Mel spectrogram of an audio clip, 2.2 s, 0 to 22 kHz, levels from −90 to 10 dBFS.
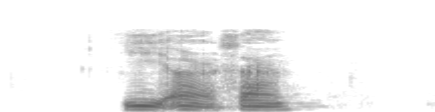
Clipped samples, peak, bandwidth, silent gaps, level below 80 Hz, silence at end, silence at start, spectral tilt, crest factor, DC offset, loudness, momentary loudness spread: under 0.1%; -18 dBFS; 7.6 kHz; none; -76 dBFS; 0.75 s; 0.6 s; -5 dB/octave; 20 dB; under 0.1%; -35 LUFS; 7 LU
